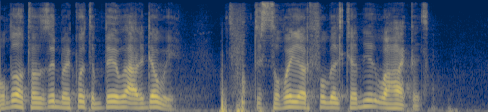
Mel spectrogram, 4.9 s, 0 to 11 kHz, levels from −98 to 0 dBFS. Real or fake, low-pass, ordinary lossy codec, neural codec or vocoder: fake; 9.9 kHz; none; codec, 44.1 kHz, 1.7 kbps, Pupu-Codec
